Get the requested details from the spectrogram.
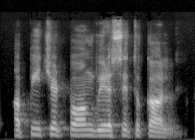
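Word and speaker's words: Apichatpong Weerasethakul: Then there's Night Colonies by Appi Chitpong Virasithukal. I hope I pronounced his name correctly. – Yeah, you did.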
